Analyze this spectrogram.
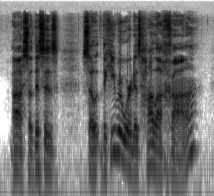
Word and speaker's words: halakha: So the Hebrew word is halakha, with a regular H at the beginning and a ch in the middle, but the ch is really originally a K sound.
